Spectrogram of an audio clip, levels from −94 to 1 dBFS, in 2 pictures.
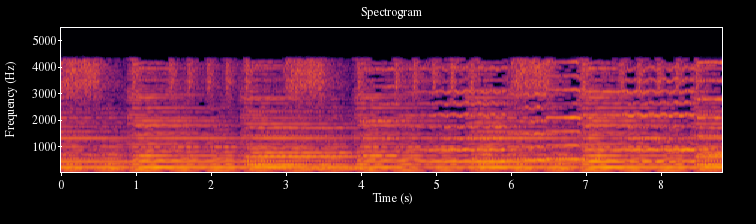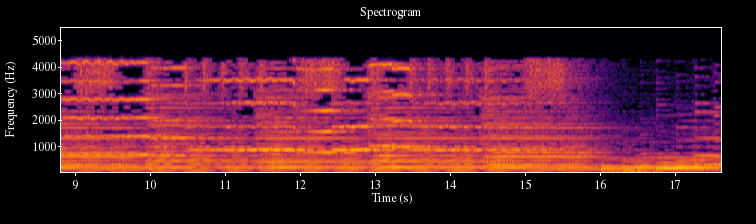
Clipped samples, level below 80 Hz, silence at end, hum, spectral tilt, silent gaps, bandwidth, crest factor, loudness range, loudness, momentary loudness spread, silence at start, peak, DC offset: under 0.1%; -58 dBFS; 0 s; none; -8.5 dB/octave; none; 4.6 kHz; 14 dB; 4 LU; -21 LUFS; 7 LU; 0 s; -6 dBFS; under 0.1%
